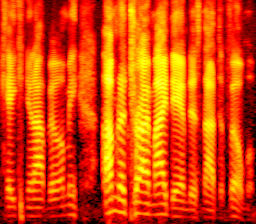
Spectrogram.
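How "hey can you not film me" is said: calm, soft, polite and non-aggressive voice. Showing how to ask someone not to film you, calm, not aggressive. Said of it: "Not get aggressive, just be like".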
